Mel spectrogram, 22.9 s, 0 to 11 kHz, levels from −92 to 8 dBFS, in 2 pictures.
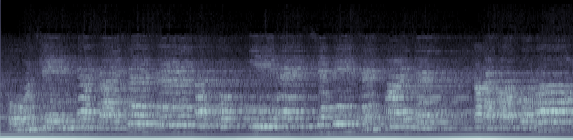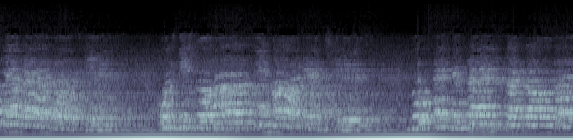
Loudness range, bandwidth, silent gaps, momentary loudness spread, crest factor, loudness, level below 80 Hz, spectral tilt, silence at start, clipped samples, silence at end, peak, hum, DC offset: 4 LU; 6 kHz; none; 10 LU; 10 dB; -27 LUFS; -58 dBFS; -9.5 dB/octave; 0 s; under 0.1%; 0 s; 0 dBFS; none; 30%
